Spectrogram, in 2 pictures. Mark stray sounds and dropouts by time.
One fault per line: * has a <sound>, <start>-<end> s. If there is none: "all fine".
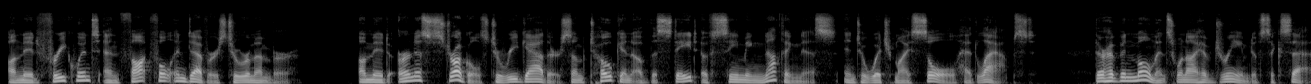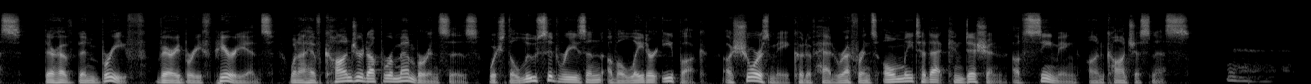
* has a sigh, 25.4-26.1 s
